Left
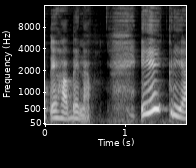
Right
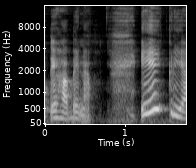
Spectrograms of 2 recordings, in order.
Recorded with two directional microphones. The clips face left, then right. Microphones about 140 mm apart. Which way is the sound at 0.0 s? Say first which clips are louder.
Left 4 dB; 35° left (ahead or behind).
